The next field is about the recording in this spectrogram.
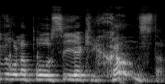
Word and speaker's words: Kristianstad: Hur uttalar de? Kristianstad, säger de. Det heter Kristianstad.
